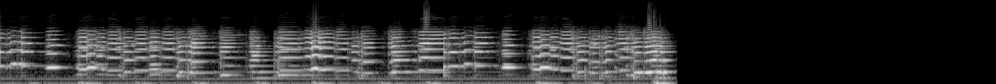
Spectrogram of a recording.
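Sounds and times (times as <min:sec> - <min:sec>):
polka music: 0:00.0 - 0:06.8.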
